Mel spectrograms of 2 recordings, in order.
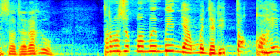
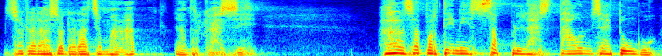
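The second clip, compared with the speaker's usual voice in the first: slow, low, subdued mock address; tearful pastor imitated; 5 semitones lower, 4 dB quieter than usual. Woman pastor addresses her congregation after weeping, subdued imitation. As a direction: speak softly and haltingly as a moved pastor. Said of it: "Terus dia bicara gini".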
